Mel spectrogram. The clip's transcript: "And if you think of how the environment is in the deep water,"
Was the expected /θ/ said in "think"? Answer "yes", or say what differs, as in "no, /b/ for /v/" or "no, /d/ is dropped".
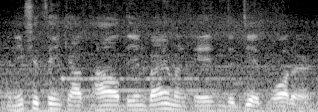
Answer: yes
